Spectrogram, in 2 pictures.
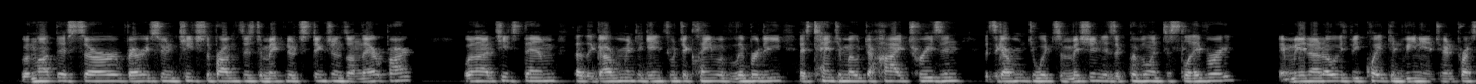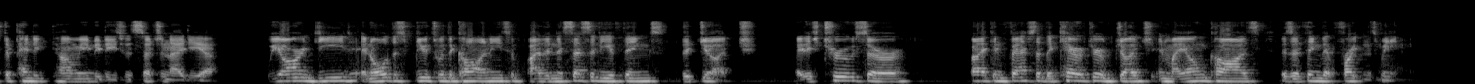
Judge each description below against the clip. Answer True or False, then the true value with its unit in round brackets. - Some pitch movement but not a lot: False (1.5 semitones)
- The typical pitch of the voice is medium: True (145 Hz)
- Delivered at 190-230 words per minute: True (200 wpm)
